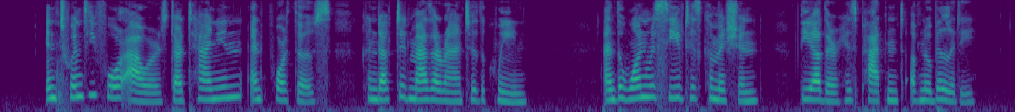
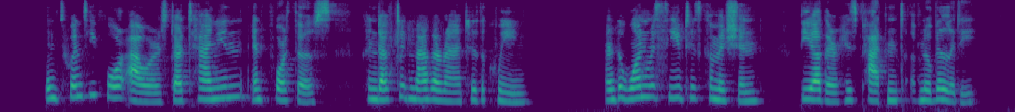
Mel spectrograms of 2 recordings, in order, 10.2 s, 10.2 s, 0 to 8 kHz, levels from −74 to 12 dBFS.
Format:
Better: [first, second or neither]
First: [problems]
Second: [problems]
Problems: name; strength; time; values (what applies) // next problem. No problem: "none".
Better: first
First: none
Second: noise reduction (neural mask model DeepFilterNet 3)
